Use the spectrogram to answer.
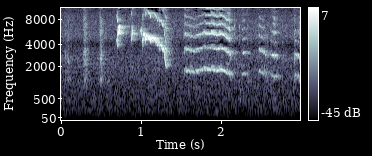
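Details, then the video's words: Male Celestial parrotlet, eight weeks old, kept indoors as a pet, making squeaky sliding whistles and a drawn-out warbled note, softer than its usual chirping. "Valentino, the Singing Parrotlet"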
